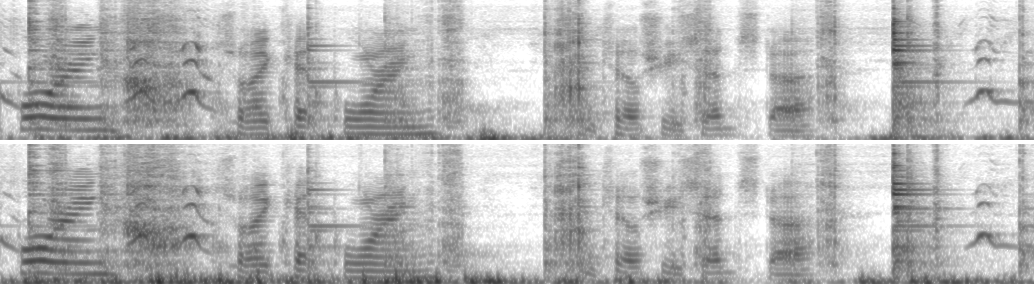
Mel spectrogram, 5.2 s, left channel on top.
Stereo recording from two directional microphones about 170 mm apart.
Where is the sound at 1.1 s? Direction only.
20° left (ahead or behind).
